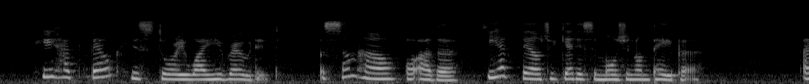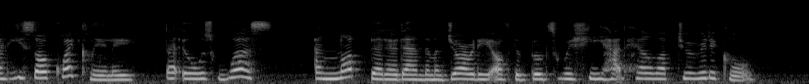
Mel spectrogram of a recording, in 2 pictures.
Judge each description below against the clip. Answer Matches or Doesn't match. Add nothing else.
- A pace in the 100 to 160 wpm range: Doesn't match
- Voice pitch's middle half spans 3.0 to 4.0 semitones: Matches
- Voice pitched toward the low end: Doesn't match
